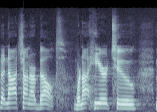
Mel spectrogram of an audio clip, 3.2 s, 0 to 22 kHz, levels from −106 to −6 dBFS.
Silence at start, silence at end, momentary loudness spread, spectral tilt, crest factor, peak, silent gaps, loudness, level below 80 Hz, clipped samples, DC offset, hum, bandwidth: 0 s; 0 s; 11 LU; -4 dB/octave; 20 dB; 0 dBFS; none; -20 LUFS; -68 dBFS; under 0.1%; under 0.1%; none; 15 kHz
